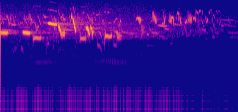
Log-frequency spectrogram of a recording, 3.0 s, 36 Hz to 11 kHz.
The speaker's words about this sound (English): Start your morning with beautiful birdsong, 7 days a week.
